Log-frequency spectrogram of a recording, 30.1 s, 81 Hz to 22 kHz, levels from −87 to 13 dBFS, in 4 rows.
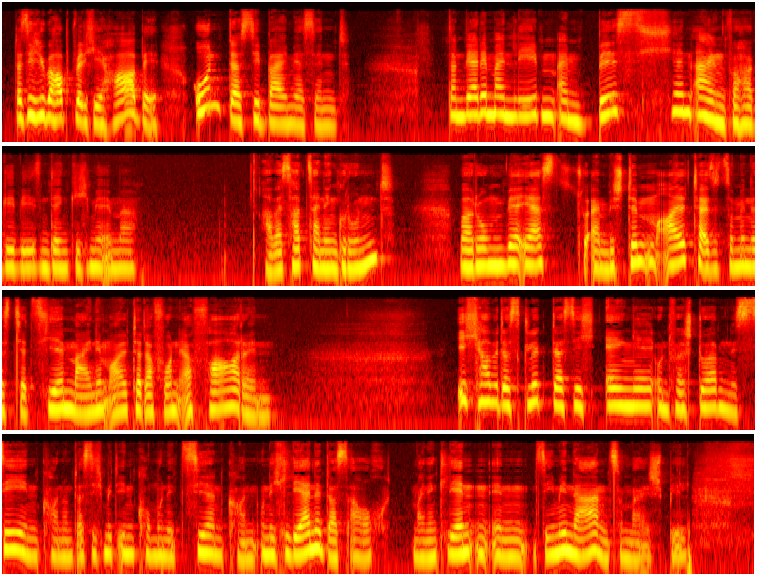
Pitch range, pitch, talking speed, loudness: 165-210 Hz, 180 Hz, 145 wpm, -18 LUFS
